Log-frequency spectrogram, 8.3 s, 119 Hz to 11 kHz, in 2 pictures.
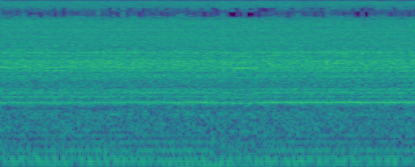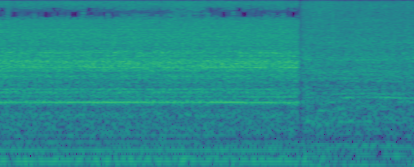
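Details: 2003 Acura RSX just after fuel pump replacement, key cycled to prime before start: engine holds a steady, even low-rumble idle with no misses or stumbles; runs fine.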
